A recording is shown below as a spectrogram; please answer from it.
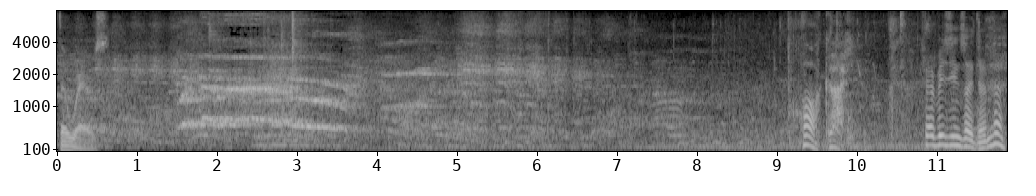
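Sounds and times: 
speech: 0.0 - 0.9, 9.3 - 10.1, 10.8 - 11.8
murmur of other birds: 0.0 - 11.4
rooster crowing: 1.5 - 5.0.

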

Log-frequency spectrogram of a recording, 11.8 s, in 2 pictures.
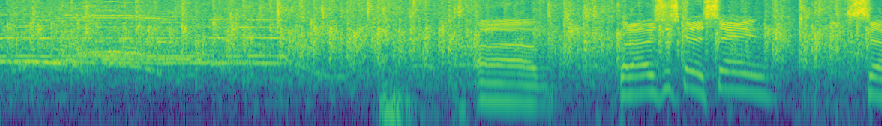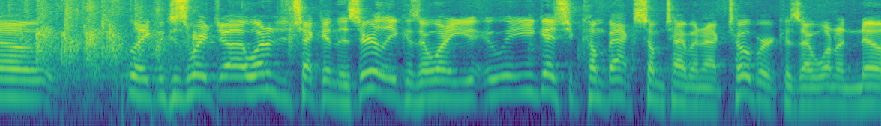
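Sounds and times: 
loud crowd applause: 0.0 - 7.3
speech: 3.2 - 11.7.

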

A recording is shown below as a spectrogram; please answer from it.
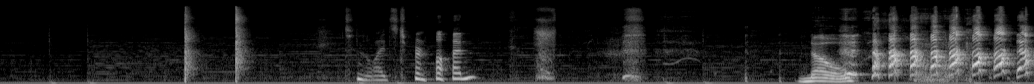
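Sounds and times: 
hand claps to test lights: 1.8 - 2.6
speech: 3.5 - 4.9, 8.0 - 9.6
laughter: 6.2 - 10.3.

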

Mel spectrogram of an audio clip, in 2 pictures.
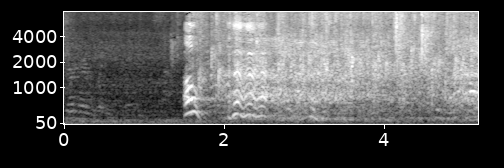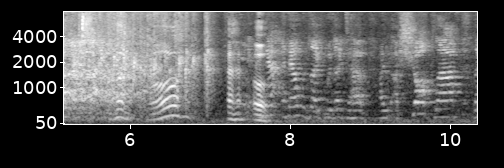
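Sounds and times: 
speech: 1.5 - 2.7, 7.3 - 7.9, 8.6 - 10.3
smattering of applause: 1.5 - 7.3
polite laugh: 1.8 - 6.4, 7.2 - 7.7.

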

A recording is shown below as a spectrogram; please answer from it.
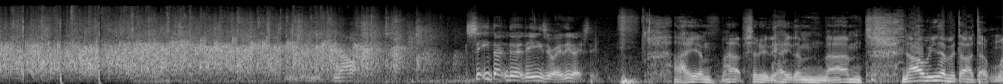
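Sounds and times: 
applause: 0.0 - 4.7
speech: 3.4 - 3.8, 4.7 - 6.1, 6.8 - 10.0.

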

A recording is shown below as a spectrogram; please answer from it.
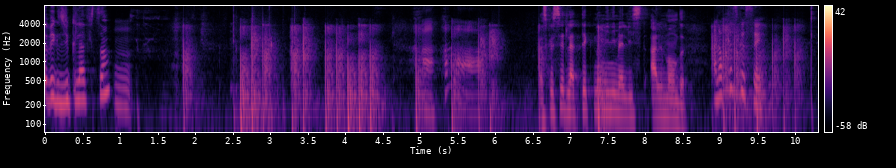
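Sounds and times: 
speech: 0.0 - 2.8, 5.0 - 5.8, 6.6 - 9.8
tap dancing: 2.6 - 6.7, 8.9 - 10.2
laughter: 5.0 - 5.8.

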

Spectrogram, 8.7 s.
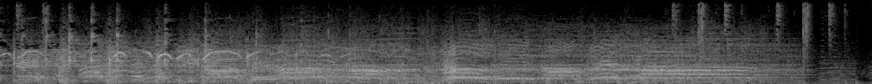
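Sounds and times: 
large crowd of street protesters shouting and chanting: 0.2 - 7.3.

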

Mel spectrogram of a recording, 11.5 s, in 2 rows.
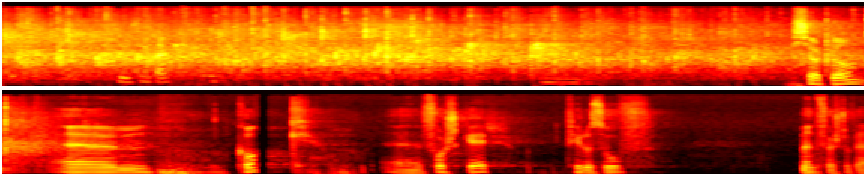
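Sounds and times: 
audience applause: 0.0 - 6.5
speech: 0.8 - 1.8, 3.6 - 4.0, 5.2 - 7.6, 8.3 - 10.1, 11.1 - 11.4.

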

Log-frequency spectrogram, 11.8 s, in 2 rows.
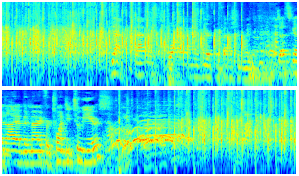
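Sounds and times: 
audience applause: 0.0 - 5.0, 8.3 - 11.7
speech: 2.2 - 9.1
laughter: 4.9 - 6.1
cheers and whoop: 8.0 - 9.8.

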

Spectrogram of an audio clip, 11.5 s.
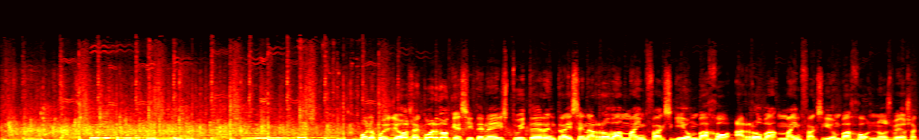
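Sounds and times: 
audience applause: 0.0 - 7.4
loud music with regular thumping beat and bass: 0.0 - 11.4
speech: 4.5 - 11.4.

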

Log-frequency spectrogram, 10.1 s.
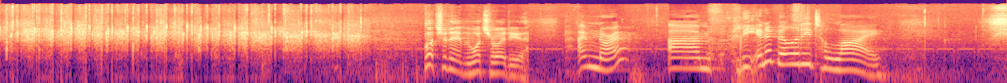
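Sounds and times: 
audience round of applause: 0.0 - 3.7
speech: 4.3 - 8.9.

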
